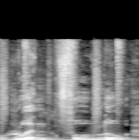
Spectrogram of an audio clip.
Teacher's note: And the fu is a first tone. Not low, but kind of medium high.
